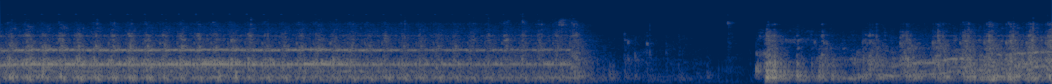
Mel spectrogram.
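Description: Close-up sewing machine stitching quilt fabric in fast, steady rapid-fire bursts, stopping briefly for a second before resuming at full speed.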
